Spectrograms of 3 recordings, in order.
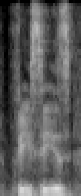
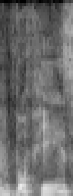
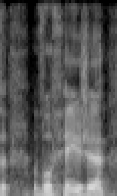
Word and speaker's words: Wolfheze: I'm not trying to say Feces. It's a Wolfheze, or in the proper Dutch pronunciation, it's Wolfheze.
